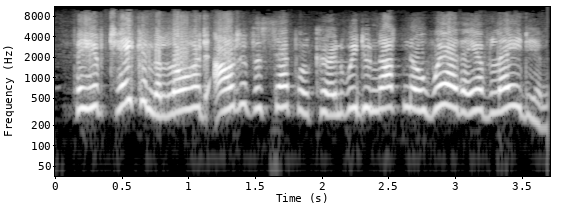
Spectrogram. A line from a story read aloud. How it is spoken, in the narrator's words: she cried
